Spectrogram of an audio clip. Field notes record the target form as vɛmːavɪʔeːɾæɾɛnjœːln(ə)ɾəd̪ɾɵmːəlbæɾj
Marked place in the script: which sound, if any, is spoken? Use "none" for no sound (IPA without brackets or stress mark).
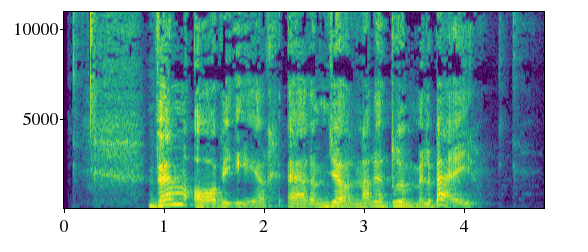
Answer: a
